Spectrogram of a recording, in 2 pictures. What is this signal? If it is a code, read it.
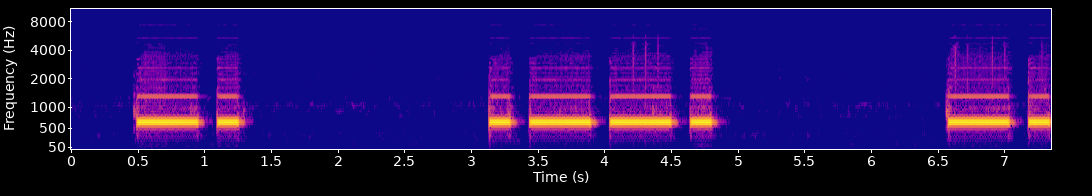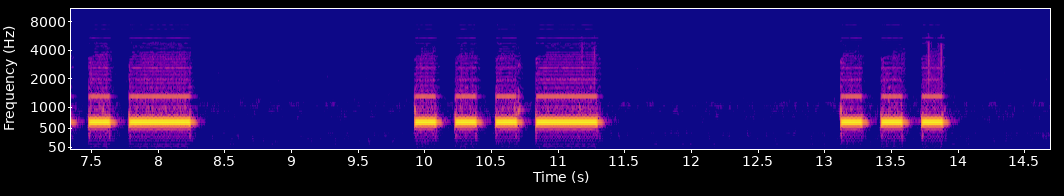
Morse code, heard as a keyed tone, about 8 wpm, 660 Hz. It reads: N P X V S
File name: jh8cbh / 2022cw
